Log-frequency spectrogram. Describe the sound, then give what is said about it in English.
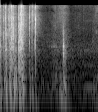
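A deck of cards riffle-shuffled: a quick, crisp rattling flutter lasting about half a second, followed by a brief soft snap as the cards settle. “I'm gonna have to shuffle it to cancel out your energy, and we're gonna do it right.”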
